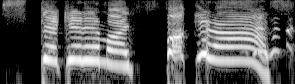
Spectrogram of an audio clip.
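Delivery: very loud, very high, shrill, drawn-out full-lung scream. Retelling what she suddenly yelled out of the darkness, retold yell at top of lungs. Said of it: "at like the top of her fucking lungs".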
